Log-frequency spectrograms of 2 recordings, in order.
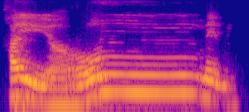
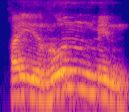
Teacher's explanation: তানভীনটা vanish হয়ে গেছে র সরাসরি মিমের সাথে যুক্ত হয়ে গেছে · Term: ইদগাম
